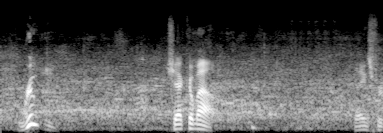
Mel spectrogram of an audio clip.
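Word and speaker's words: Rutan: Pronounced Ruden.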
